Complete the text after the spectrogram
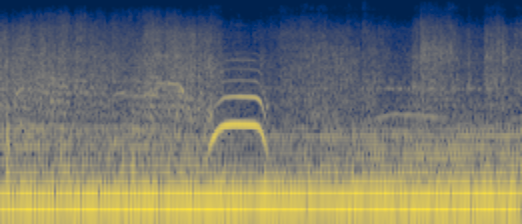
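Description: A plastic sled hisses and scrapes over snow.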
